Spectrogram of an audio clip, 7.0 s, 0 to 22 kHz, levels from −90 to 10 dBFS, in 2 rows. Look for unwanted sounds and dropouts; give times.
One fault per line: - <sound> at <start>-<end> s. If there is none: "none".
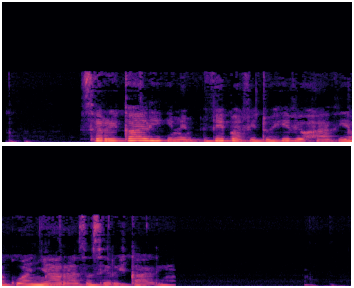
none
